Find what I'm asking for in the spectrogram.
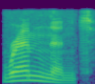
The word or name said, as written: remnant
